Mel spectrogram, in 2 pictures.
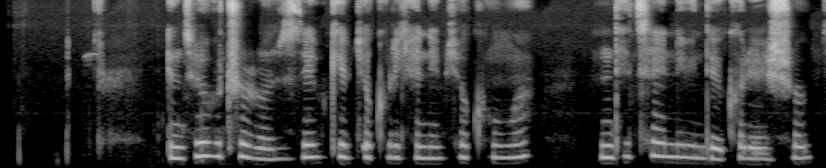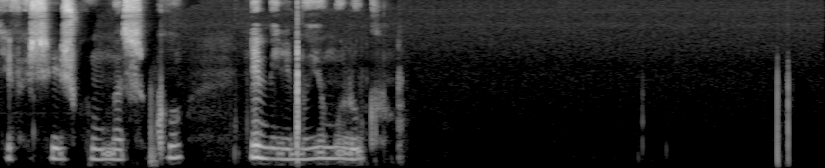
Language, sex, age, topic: Kinyarwanda, female, 18-24, finance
